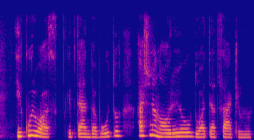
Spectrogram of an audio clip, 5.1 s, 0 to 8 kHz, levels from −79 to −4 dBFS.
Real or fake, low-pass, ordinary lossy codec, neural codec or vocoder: fake; 7.2 kHz; Opus, 64 kbps; vocoder, 44.1 kHz, 128 mel bands every 512 samples, BigVGAN v2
